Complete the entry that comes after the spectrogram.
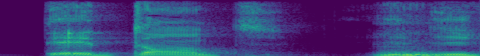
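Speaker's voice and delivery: ordinary talk, nothing marked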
